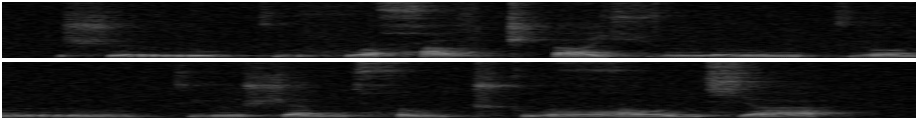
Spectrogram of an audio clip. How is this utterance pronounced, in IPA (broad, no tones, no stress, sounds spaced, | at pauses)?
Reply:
ʃ ə r u kʲ ʊ f ʊ ħ a v t͡ʃʼ a ç ʊ ŋ ə l u n kʲ ɔ n r u l kʲ ɵ ʃ a n ħ u t͡ʃʼ u ʕ ɔ n ɕ a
